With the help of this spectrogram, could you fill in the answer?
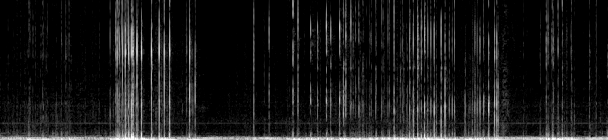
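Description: Both hands in faux leather gloves scratch a hollow silver metal mesh microphone grille with long nails. The result is a dense, rumbling low scrape with a steady low hum underneath, broken by quick bright, raspy scratching bursts that rise and fall in loudness throughout.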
